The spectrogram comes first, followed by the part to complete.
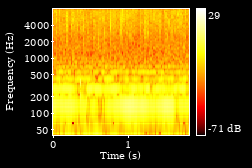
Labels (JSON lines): {"label": "biophony, midshipman", "recorder": "SoundTrap 500"}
